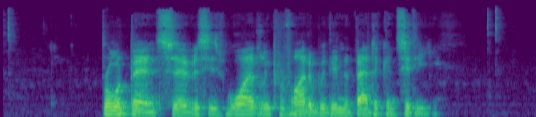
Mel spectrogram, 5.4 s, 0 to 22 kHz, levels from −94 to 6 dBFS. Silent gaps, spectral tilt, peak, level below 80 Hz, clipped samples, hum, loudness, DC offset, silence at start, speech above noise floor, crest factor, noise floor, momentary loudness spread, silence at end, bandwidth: none; -5.5 dB/octave; -2 dBFS; -60 dBFS; under 0.1%; none; -20 LUFS; under 0.1%; 1.05 s; 50 dB; 20 dB; -69 dBFS; 7 LU; 1 s; 16 kHz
